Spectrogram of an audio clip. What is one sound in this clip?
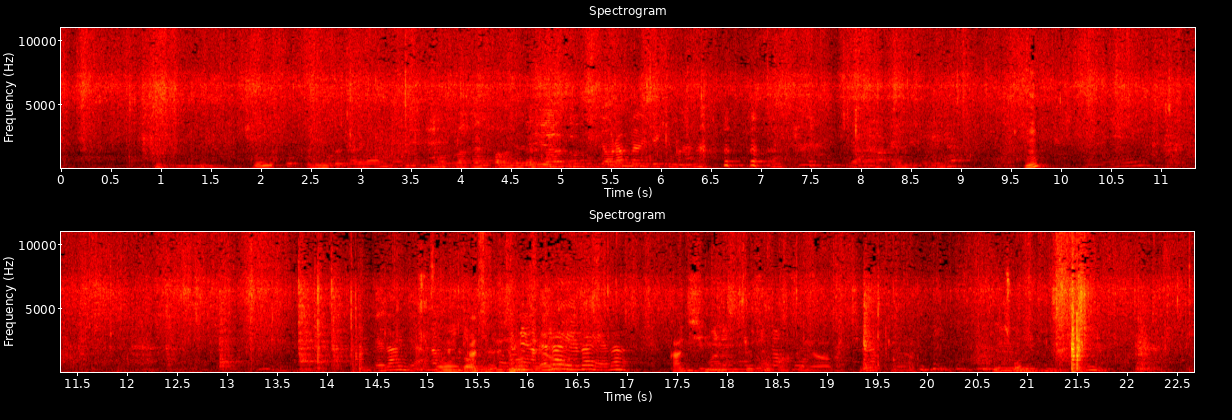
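A woman talks nearby in a lively way.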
